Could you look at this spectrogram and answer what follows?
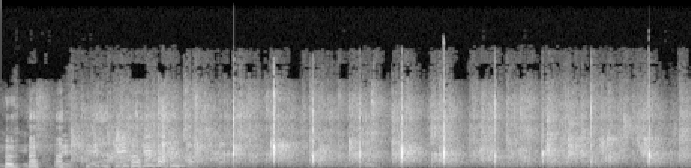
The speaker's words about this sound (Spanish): Y muchas gracias a ustedes, a los entrevistadores, a toda la clase que están preparados para aplaudir.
